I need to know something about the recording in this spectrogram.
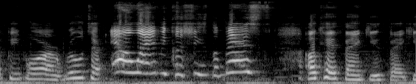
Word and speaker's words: Elay: My name is LA, pronounced like LA, like the city I'm not from there, but I'm breezy.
